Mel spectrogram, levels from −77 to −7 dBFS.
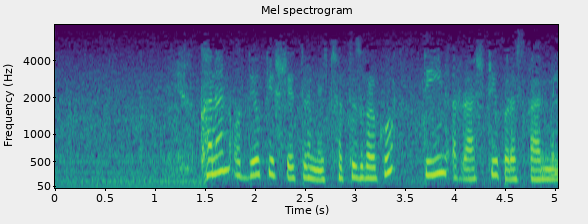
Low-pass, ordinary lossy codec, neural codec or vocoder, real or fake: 7.2 kHz; none; none; real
